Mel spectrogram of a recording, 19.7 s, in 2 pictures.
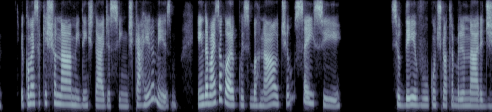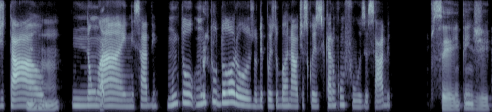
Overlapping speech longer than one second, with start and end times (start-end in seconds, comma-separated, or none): none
